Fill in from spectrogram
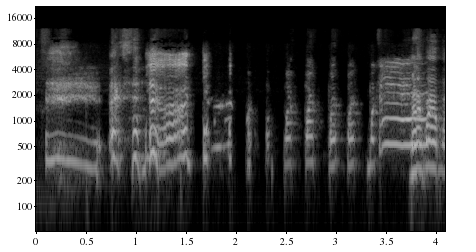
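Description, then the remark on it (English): A person imitates a chicken, with loud, drawn-out squawks at the start and end around a run of short, rhythmic clucks. “You're doing chicken noises.”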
